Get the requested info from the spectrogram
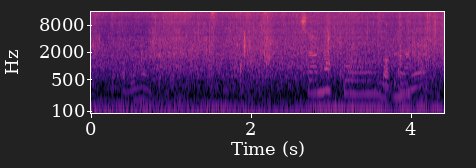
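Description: A woman talking in short phrases over a steady low rumble that runs throughout, the kind wind makes on a microphone outdoors.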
